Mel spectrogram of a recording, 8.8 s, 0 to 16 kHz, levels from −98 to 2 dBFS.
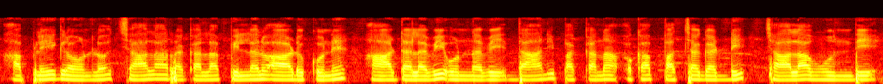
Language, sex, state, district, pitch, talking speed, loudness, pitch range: Telugu, male, Telangana, Mahabubabad, 135 Hz, 110 wpm, -16 LUFS, 130-145 Hz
